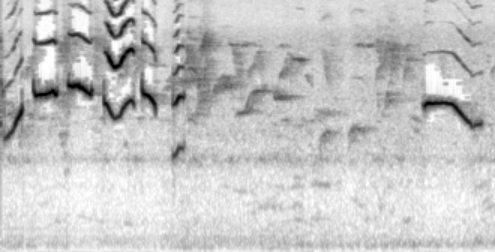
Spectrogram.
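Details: Oriental magpie-robin singing to provoke other magpie-robins, with a quick series of rich whistles and looping notes, a pause filled with soft twitters, then one long wavering whistle.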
